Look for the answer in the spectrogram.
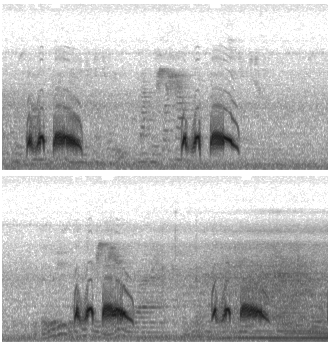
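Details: Spotted dove used to lure birds, repeating a pattern of two clipped coos and a longer descending coo four times, with some background noise near the end.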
